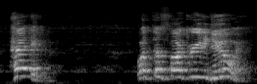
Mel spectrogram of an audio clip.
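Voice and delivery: high-pitched, annoyed confrontation; kinda pissed. Shown as a demonstration. Demo of a tone that starts a fight, kinda pissed. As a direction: sound pissed, in short separate bursts. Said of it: "That can seem like you're kinda pissed".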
